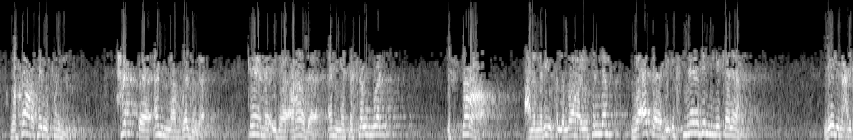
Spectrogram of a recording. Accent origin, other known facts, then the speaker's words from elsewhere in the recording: Egypt; عندنا في مصر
